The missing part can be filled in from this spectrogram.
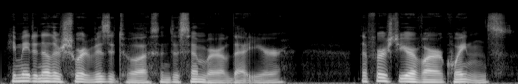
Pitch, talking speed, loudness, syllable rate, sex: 110 Hz, 195 wpm, -17 LUFS, 5.9 syllables/s, male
